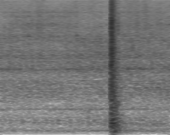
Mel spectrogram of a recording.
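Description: A pickup's rear door shut once: a single short, sharp thump about one and a half seconds in, over steady background noise.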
